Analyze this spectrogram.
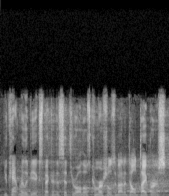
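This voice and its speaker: A middle-aged man delivers a commencement address in a big hall, his voice ringing back with a long echo. His tone is very bright and forceful, cut with wry asides. A faint hum sits under the room. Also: medium pitch, fast. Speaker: commencement speaker. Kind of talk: graduation speech. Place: large hall.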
